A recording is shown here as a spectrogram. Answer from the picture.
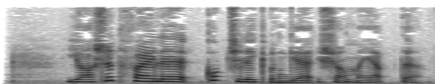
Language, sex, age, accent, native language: Uzbek, female, 25-34, Toshkent shahri, Uzbek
